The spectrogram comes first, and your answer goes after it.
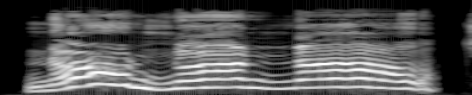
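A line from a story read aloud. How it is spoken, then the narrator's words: Shrieked. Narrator (Spanish): chilló Dobby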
